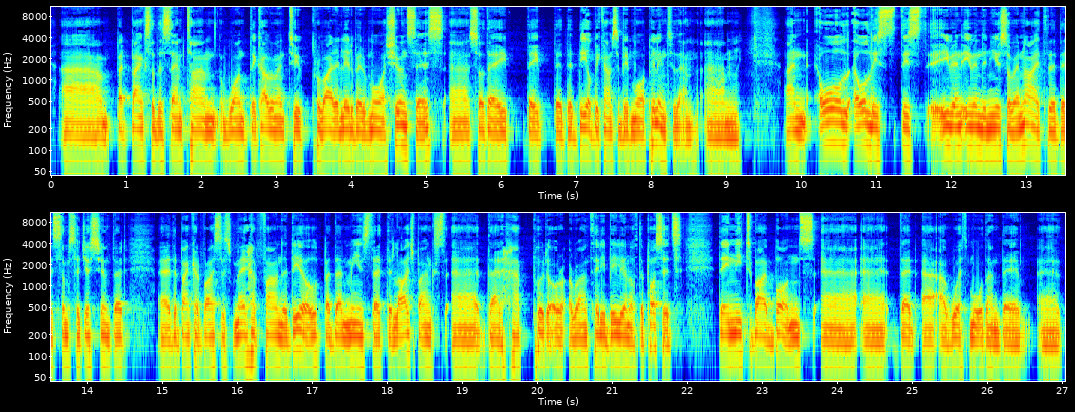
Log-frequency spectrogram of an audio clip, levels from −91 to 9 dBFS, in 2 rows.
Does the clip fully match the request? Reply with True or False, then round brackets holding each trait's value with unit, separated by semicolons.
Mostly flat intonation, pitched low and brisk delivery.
False (2.3 semitones; 90 Hz; 195 wpm)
